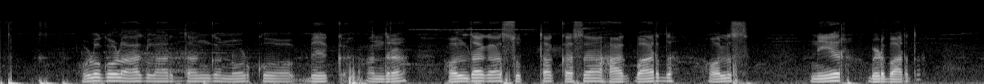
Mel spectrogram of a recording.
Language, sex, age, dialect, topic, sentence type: Kannada, male, 18-24, Northeastern, agriculture, statement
